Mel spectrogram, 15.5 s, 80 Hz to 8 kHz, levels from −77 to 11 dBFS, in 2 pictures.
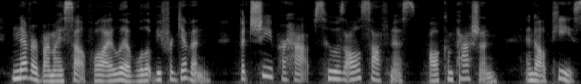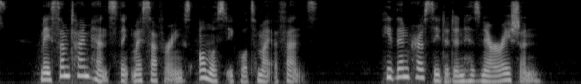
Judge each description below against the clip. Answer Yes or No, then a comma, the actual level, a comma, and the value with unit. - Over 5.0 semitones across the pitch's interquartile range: Yes, wide, 5.6 semitones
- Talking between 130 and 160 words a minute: Yes, average, 155 wpm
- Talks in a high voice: No, medium, 180 Hz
